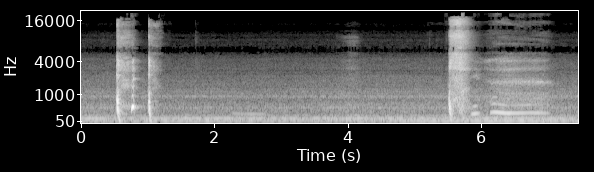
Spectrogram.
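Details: Morning sneezes with a barking asthma-like cough from an adult who has just woken in early fall; seasonal trigger suspected (ragweed season); a cat snores nearby.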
